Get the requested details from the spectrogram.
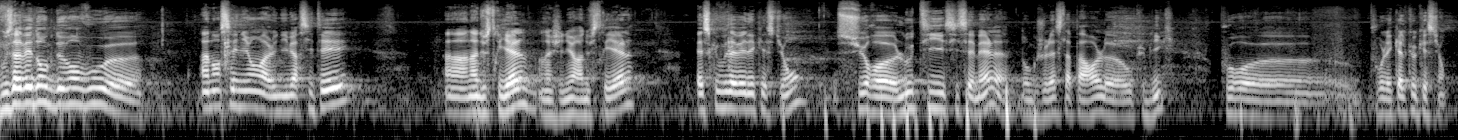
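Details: Adult man speaking French; normal voice.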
